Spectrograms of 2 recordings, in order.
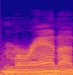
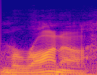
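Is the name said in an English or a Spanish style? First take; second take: English; Spanish. First: The name is said in an English style. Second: The name is said in a Spanish style. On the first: The speaker calls it right. "it's pronounced Marana" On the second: The speaker calls it wrong. "like I was pronouncing it in Espanol"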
